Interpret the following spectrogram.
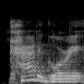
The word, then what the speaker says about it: category: Category is also stressed on the first syllable.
